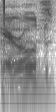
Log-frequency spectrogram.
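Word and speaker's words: Harald: like the Swedish uh haral but but it's a different pronunciation it's like Harold it's a Harold except there is no o it's a so it's like it's like the Swedish version of it I see even though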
